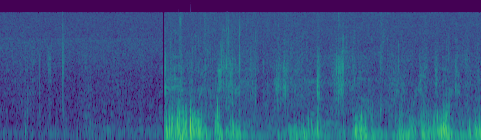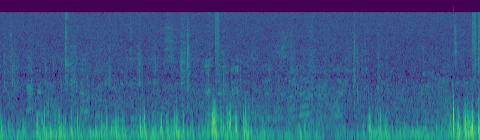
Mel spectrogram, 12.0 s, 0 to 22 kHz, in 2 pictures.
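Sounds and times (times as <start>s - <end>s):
wind buffeting microphone: 2.0s - 12.0s.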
